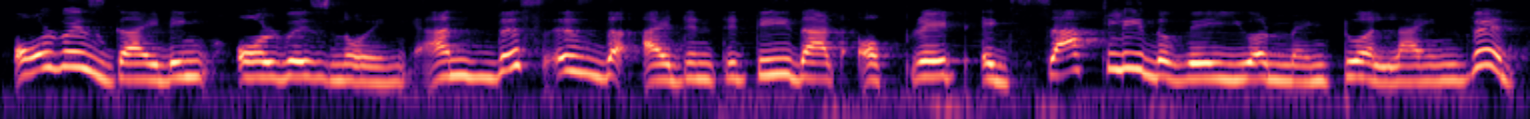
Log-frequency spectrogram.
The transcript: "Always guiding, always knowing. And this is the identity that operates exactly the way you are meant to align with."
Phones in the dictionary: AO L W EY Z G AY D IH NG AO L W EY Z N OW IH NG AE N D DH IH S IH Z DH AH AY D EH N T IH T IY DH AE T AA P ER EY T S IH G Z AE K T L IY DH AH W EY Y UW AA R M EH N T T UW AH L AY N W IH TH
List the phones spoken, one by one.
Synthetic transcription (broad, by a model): AO L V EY Z G AY D IH NG AO L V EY Z N OW IH NG AE N D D IH S IH Z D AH AY D EH N T IH T IY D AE T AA P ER EY T IH G Z AE K T L IY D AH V EY Y UW AA R M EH N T T UW AH L AY N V IH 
